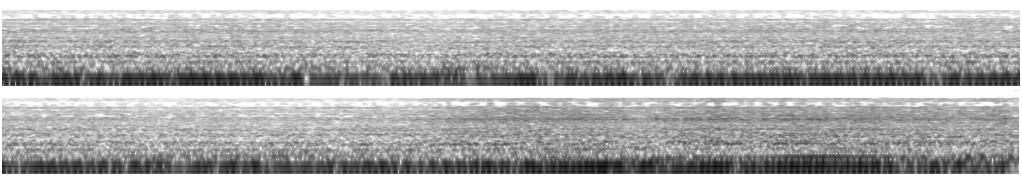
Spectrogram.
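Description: Low, uneven rumble at idle, beat stumbling and wavering in loudness rather than holding an even rhythm; this engine is idling roughly.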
